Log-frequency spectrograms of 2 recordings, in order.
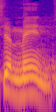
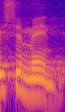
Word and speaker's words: shemen: It's shemen. Say shemen.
